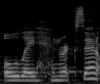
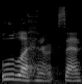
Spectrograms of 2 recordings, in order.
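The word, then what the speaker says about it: Ole Henriksen: ride-or-die product for me is this toner from Olay Henriksen or I'm sorry EULA Henrickson I just learned that the correct pronunciation is actually listen but anyway so EULA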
